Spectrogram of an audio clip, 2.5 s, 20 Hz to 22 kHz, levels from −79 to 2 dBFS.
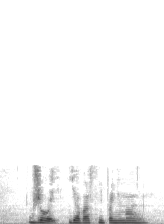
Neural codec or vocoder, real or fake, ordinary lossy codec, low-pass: codec, 44.1 kHz, 2.6 kbps, SNAC; fake; MP3, 24 kbps; 7.2 kHz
